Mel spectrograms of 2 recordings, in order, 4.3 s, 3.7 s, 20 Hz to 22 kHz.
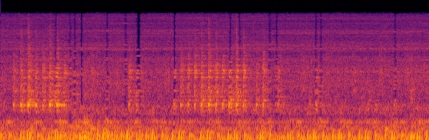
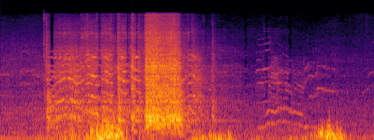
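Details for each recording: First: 1979 Dodge D100 Adventurer V8 pickup with a newly installed mini starter: strong, even cranking with a deep rumble building as it begins to catch. Normal cranking. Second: 1979 Dodge D100 Adventurer pickup, cranking on starting fluid with a weak battery: brief sluggish, dragging, uneven cranking bursts, no start; starter drive getting tired, slow cranking, no fuel yet reaching carburetor.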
